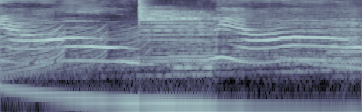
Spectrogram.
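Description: A person imitates a cat with a long, loud, drawn-out meow, alone with no other sounds, in a comedy scene where a dog imitation was asked for.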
